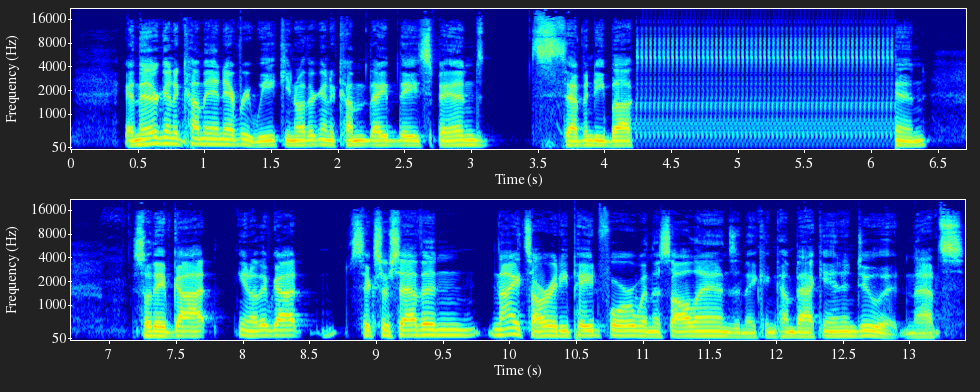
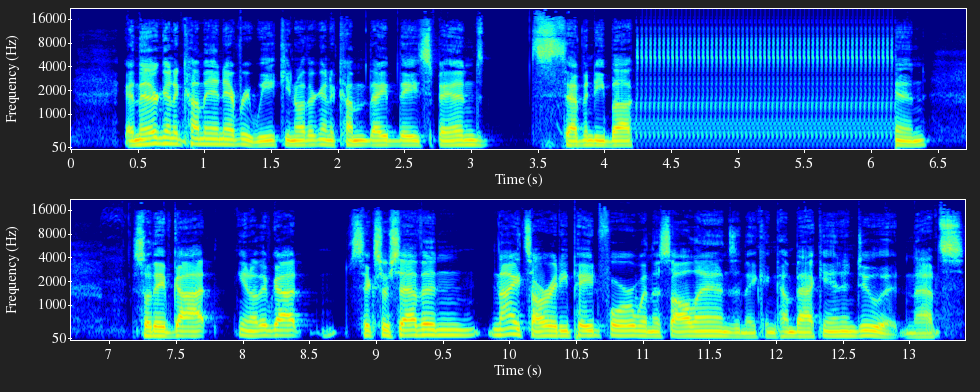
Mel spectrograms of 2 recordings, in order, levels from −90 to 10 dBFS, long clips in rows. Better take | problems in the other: neither | audio freezing; at 4.5 s for 2 s; the same in both

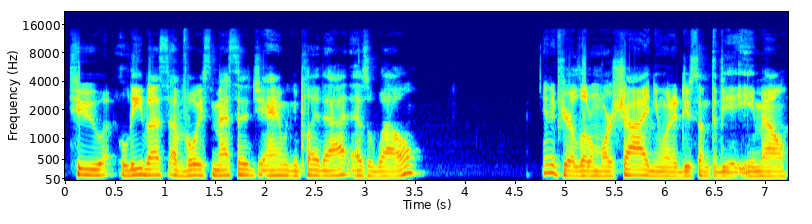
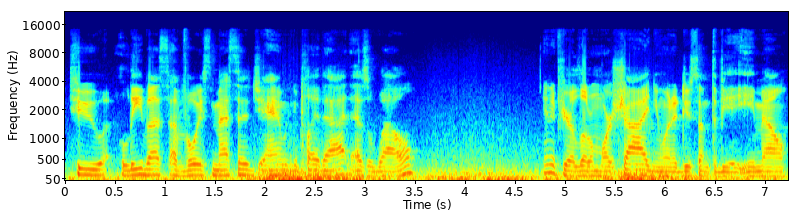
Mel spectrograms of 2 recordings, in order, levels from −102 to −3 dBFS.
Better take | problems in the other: first | wind noise on the microphone; occasional gusts; 20 dB below the speech

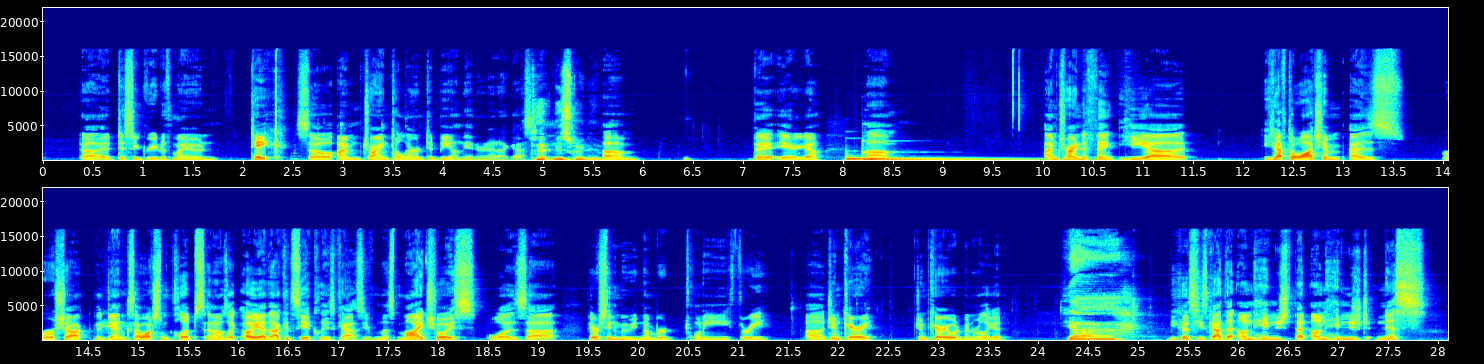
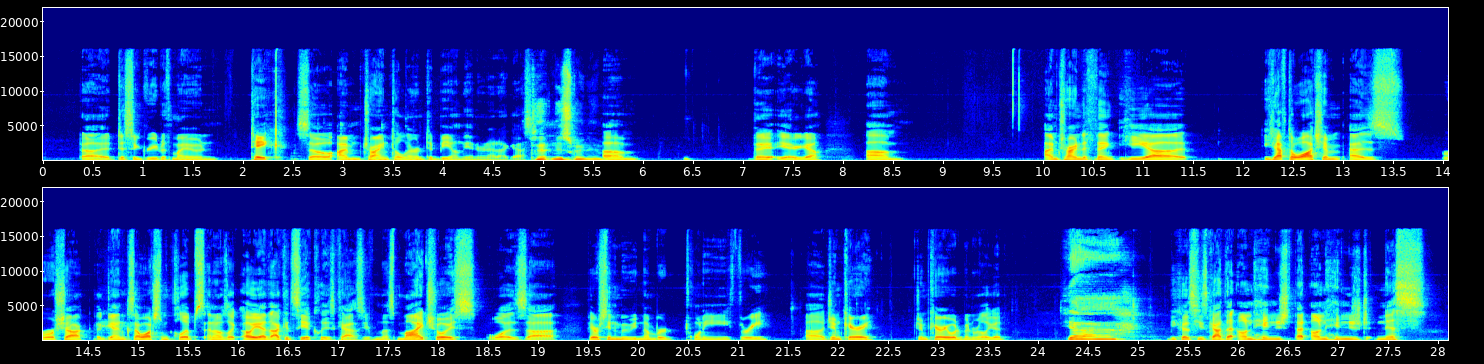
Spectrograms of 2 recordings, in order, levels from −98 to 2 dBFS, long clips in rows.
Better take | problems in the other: second | phone ringing; loud; from 8 to 9.5 s; peak 4 dB above the speech

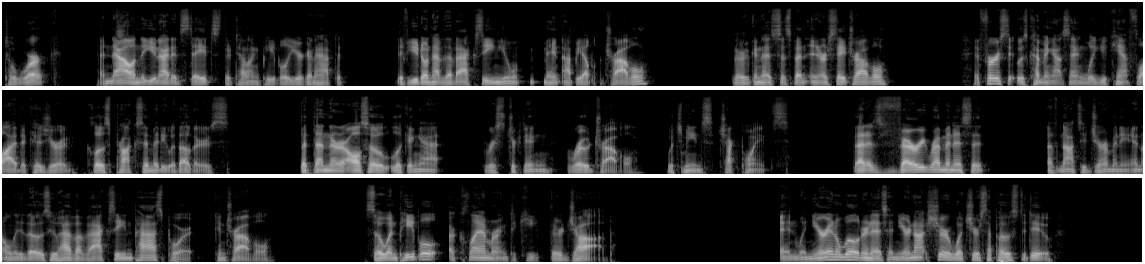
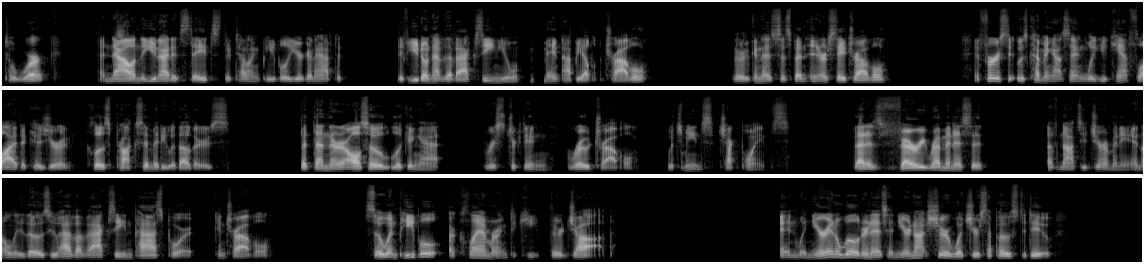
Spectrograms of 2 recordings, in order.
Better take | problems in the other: first | thin; somewhat; fading below 300 Hz

